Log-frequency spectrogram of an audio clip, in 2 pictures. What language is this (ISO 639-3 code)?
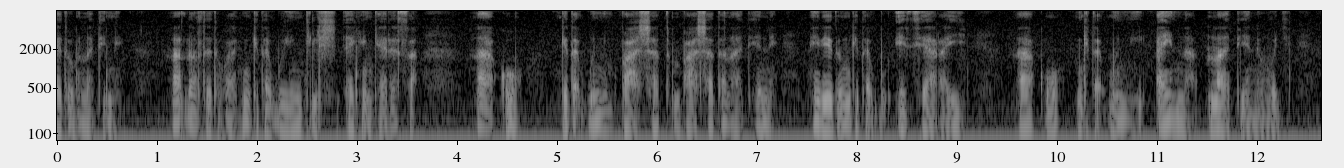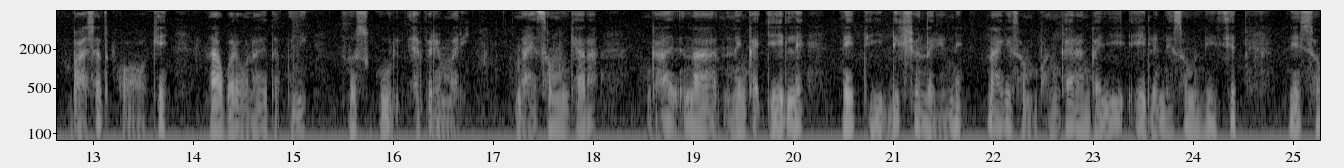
mas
